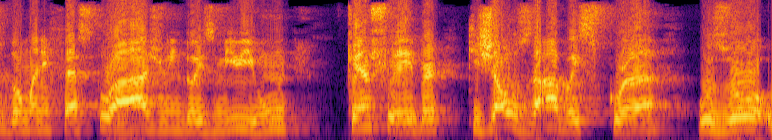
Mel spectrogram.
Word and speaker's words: Ken Schwaber: Até para ver como que pronuncia o nome dele, né? Ken Schwaber.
